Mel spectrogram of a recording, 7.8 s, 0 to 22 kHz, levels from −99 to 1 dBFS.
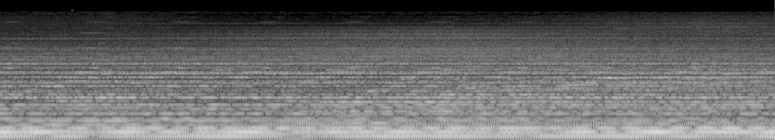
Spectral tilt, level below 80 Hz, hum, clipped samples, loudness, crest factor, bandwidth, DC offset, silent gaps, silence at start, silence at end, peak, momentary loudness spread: -6.5 dB/octave; -32 dBFS; none; under 0.1%; -22 LUFS; 12 dB; 10.5 kHz; under 0.1%; none; 0 s; 0 s; -10 dBFS; 3 LU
